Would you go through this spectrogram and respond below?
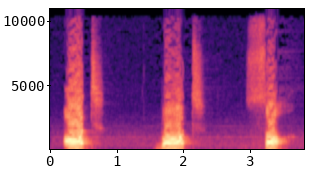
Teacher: back of the tongue is raised to a position in between half close and half open the lips are in rounded position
